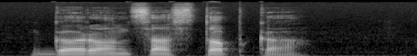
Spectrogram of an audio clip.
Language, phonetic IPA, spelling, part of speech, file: Polish, [ɡɔˈrɔ̃nt͡sa ˈstɔpka], gorąca stopka, noun, Pl-gorąca stopka.ogg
